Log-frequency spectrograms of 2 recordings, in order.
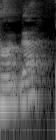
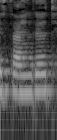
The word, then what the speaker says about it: Sangha: And it's pronounced Sangha? – Yeah. But okay. But I'm happy with, if people say Sangha too, it's either or. It's however you want it to be.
